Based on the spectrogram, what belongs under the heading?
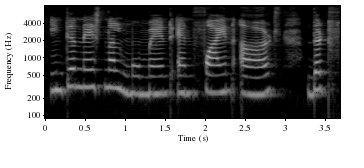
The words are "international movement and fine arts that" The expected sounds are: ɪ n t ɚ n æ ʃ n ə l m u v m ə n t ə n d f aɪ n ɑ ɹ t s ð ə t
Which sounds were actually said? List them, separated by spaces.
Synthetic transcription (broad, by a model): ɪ n t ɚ n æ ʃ n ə l m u m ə n t ə n d f aɪ n ɑ ɹ t s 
